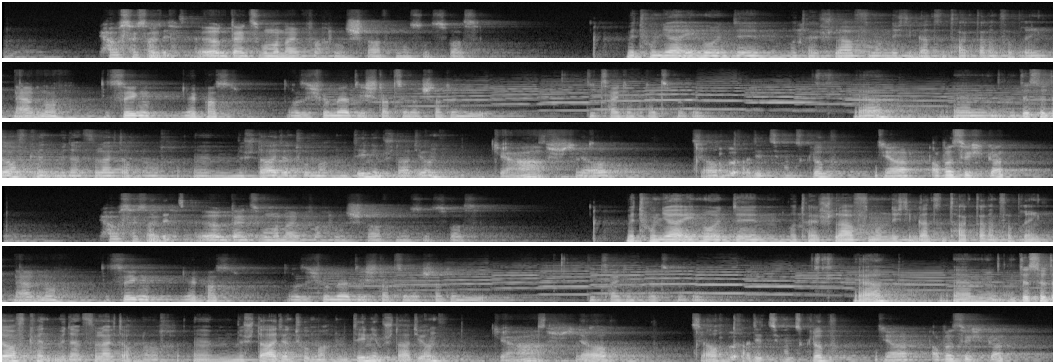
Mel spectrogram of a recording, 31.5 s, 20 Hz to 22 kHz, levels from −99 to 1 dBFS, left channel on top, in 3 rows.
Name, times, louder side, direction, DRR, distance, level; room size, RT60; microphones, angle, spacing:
voice 1, 1.0-4.8 10.6-11.2 11.5-12.9 13.3-15.4 16.4-17.5 25.9-26.9 27.9-28.4 29.7-31.0, left 2 dB, 30° left, 9 dB, 0.4 m, -24 dB
voice 2, 6.2-10.4 18.7-19.4 20.0-25.4 26.8-27.4 27.9-29.4, right 1 dB, 60° right, 8 dB, 0.7 m, -22 dB
Trumpet, 13.4-21.6, equal, ahead, 1.6 m, -37 dB
16.0 x 8.8 x 5.5 m, 2.2 s
head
